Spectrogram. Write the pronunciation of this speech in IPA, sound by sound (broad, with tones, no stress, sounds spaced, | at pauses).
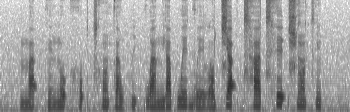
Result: m a˨ ʔ k ẽ˨˩ n̪ o˦ ʔ h o˨ ʔ t͡sʰ ɔ̃˧ t̪ a˨˩ w p i˦ ʔ k w a˧ n̪ j a˦ p w e˦ ɡ w e˨˩ l ɔ˧ t͡ɕ a˦ ʔ t͡sʰ a˧ t͡sʰ e˦ ʔ ɕ ɔ̃˥˧ t͡s ĩ˦ k̚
